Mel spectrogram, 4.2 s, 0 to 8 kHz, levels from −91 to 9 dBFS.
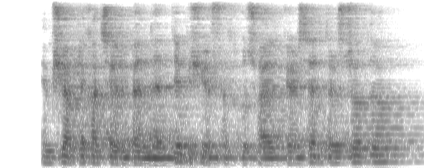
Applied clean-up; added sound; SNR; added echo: none; none; none; reverberation time 0.9 s.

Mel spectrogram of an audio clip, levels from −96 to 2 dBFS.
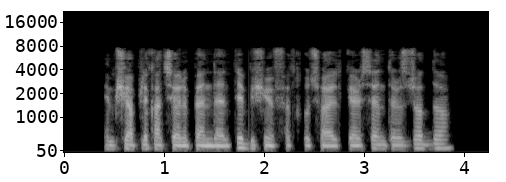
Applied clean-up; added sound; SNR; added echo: none; none; none; none.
